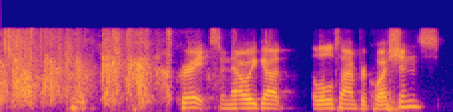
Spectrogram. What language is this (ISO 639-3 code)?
eng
